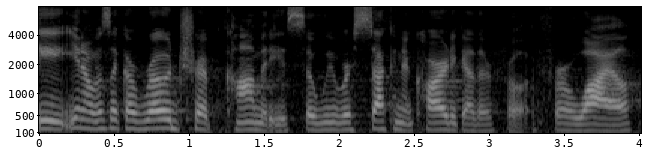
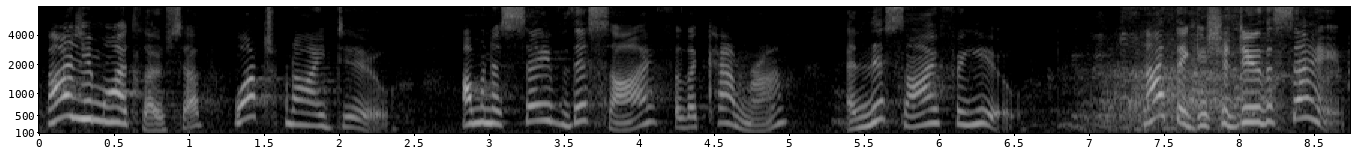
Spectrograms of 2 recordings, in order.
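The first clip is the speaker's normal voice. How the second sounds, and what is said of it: A deliberately bad actor impression. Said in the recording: “this is a very bad impression”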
